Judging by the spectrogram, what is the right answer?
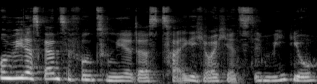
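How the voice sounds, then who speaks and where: Lively intonation in a woman's somewhat breathy delivery. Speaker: craft video host. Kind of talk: tutorial. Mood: friendly, cheerful. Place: home room. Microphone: phone near.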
